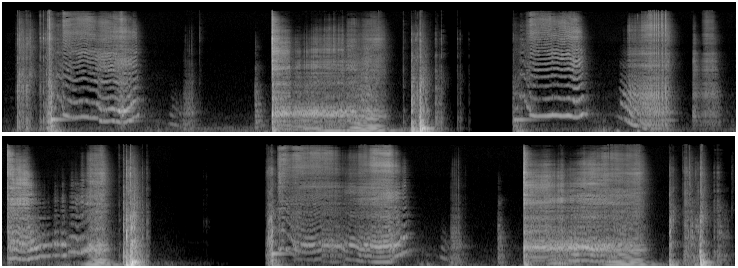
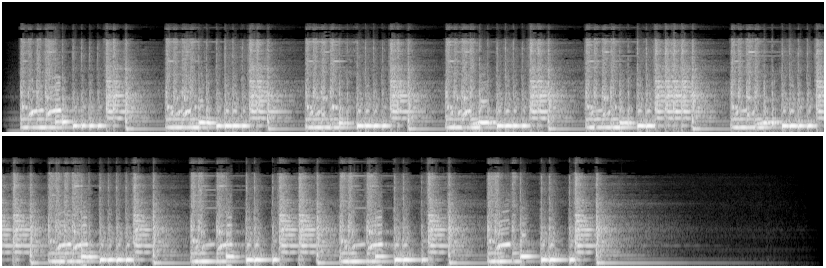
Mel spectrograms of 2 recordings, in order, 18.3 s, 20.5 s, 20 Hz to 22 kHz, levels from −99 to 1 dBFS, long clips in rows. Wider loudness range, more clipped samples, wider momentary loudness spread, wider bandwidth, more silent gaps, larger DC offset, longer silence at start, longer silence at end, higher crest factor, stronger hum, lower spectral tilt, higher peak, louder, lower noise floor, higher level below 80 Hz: about the same, 4 LU vs 3 LU; neither; first, 16 LU vs 9 LU; first, 17 kHz vs 10.5 kHz; first, 5.87-6.38 s, 12.00-12.46 s vs none; neither; about the same, 0.2 s vs 0.2 s; second, 0.1 s vs 2.3 s; first, 32 dB vs 10 dB; neither; second, -3 dB/octave vs -6 dB/octave; second, -4 dBFS vs 0 dBFS; second, -32 LUFS vs -10 LUFS; first, -81 dBFS vs -74 dBFS; second, -44 dBFS vs -38 dBFS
